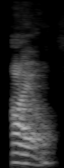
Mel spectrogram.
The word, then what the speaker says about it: isle: because of the e now we also have a silent s here this word is from french and that silent s comes from its french origins but we read this i o isle the next word is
